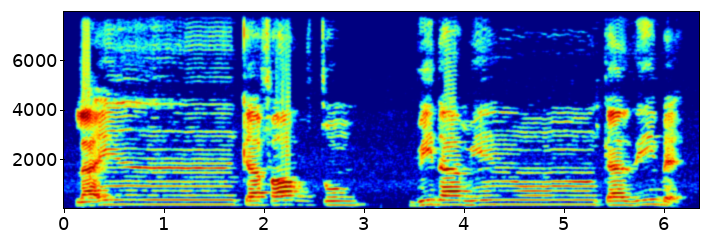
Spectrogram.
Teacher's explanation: কাফের মাখরাজ কোথায়? জিহ্বার গোড়া থেকে একটু আগে বাড়িয়ে, তাই না? তারপর উপরে তালুর সঙ্গে লাগে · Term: ইকফা গুন্না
